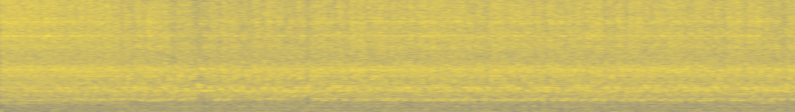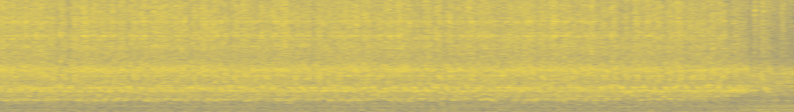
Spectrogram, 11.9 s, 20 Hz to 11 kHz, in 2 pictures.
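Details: 1966 Mustang 289 V8 at idle: loud, steady high-pitched squeal that persisted after tightening and soaping the fan belt; turned out to be the alternator squealing under electrical load.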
